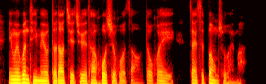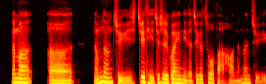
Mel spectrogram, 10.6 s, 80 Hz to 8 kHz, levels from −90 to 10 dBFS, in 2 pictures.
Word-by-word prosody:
因 125 0 +2
为 120 0 +7
问 135 +1 +6
题 115 -2 +1
没 100 -1 +3
有 100 0 +4
得 100 0 0
到 105 0 +4
解 100 -1 -2
决， 100 -1 0
它 105 +1 -1
或 115 0 +2
迟 100 -1 -2
或 100 0 -6
早 110 +5 -14
都 105 -3 -6
会 100 -2 -5 0.3
再 115 -2 -2
次 100 - -5
蹦 115 -4 0
出 100 +1 -9
来 130 +1 -14
嘛。 120 -3 -16 0.7
那 150 - -2
么， 145 -1 +4 0.3
呃 110 0 +1 0.4
能 120 +3 0
不 - - +4
能 155 -2 +4
举 100 -9 -2
一 95 - -5
具 165 +10 +2
体 125 -8 -1
就 135 - -2
是 135 -2 +2
关 130 0 +2
于 130 - +1
你 120 -3 -1
的 95 0 -5
这 130 - -5
个 130 - -2
做 135 +1 -4
法 110 - -8
哈， 105 -2 -11
能 100 +3 -10
不 130 - -7
能 125 -1 -5
举 125 - -13
110 Hz, 270 characters per minute, -21 LUFS, 100-130 Hz, 0.7 s, 为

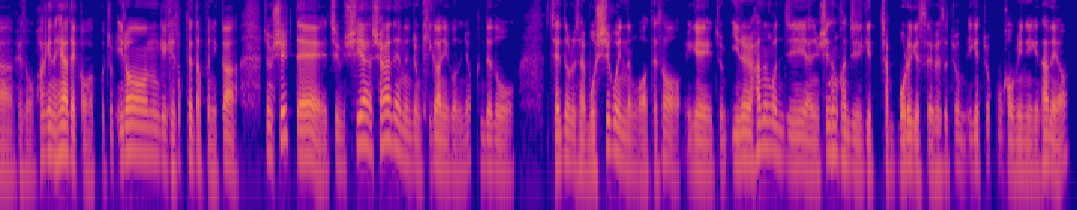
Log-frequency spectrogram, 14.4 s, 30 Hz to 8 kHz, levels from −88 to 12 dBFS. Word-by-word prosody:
거냐." - - -15
계속 85 0 -12
확인을 130 -1 0
해야 145 +1 +9
될 - - +4
것 - - -5
같고 - - -15
좀 - - -10
이런 140 0 +3
게 120 - -2
계속되다 100 -3 -2
보니까 85 -1 0 0.3
좀 140 - -4
쉴 205 +9 +4
때 125 - +5
지금 105 0 -5
쉬야 175 - +4
쉬어야 190 +6 +5
되는 130 -10 -3
좀 105 -2 -6
기간이거든요. 90 -2 -2
근데도 95 -5 -6 0.5
제대로 110 0 0
잘 100 -1 -2
못 100 +2 -2
쉬고 160 -3 +5
있는 100 -5 -5
것 85 - -6
같아서 85 - -4
이게 95 -2 +1
좀 95 0 -11
일을 115 +1 +2
하는 160 +4 -1
건지 115 -7 -3
아니면 95 -1 -4
쉬는 145 0 0
건지 110 -7 -4
이게 95 +1 -5
참 95 -3 -5
모르겠어요. 95 -3 0
그래서 85 +2 -7
좀 95 0 -11
이게 110 +2 -3
쪼끔 - - -15
고민이긴 90 -1 -4
하네요. 110 -1 +1
105 Hz, 410 characters per minute, -27 LUFS, 95-130 Hz, 0.5 s, 해야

